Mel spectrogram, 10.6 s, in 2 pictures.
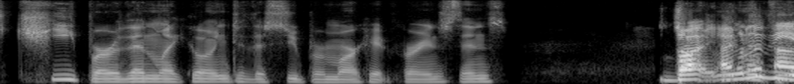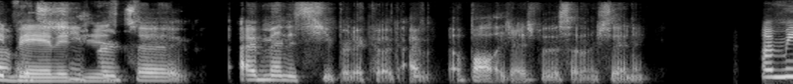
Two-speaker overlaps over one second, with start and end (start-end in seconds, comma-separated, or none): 4.5-6.1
